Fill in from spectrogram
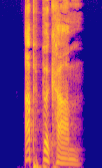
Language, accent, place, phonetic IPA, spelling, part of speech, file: German, Germany, Berlin, [ˈapbəˌkaːm], abbekam, verb, De-abbekam.ogg
- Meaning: first/third-person singular dependent preterite of abbekommen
